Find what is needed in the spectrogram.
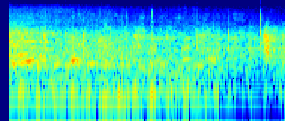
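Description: Voices on and around a football field with no clear words: several people talking and calling out at once as the offense sets at the line of scrimmage.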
